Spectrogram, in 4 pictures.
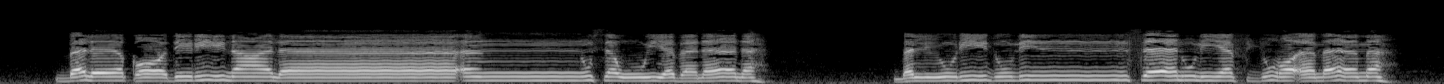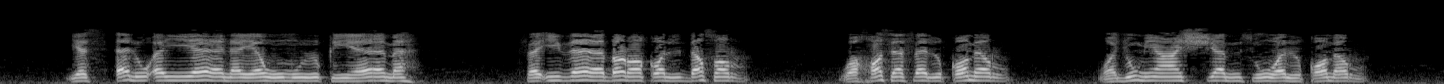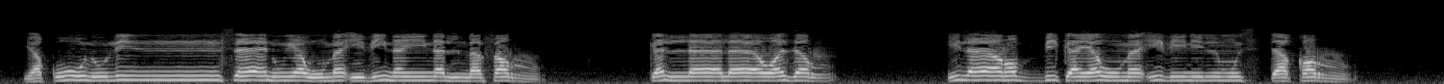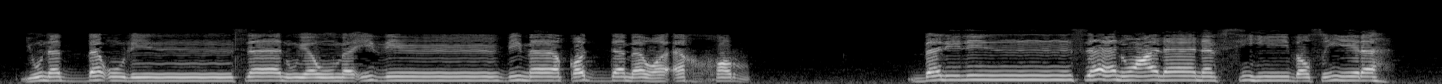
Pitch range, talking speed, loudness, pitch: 160-185 Hz, 50 wpm, -18 LUFS, 180 Hz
